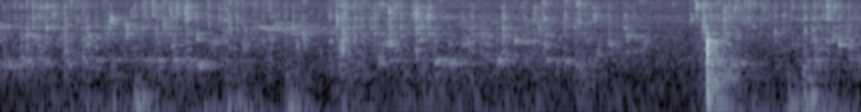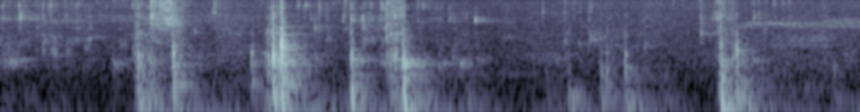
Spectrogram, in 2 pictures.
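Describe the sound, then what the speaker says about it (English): Water from a ram pump delivery pipe drips and splashes into the top of a pipe in irregular, close drops and small spurts. The sound is fairly quiet, and no one speaks. "the water now pours in directly to the top"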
